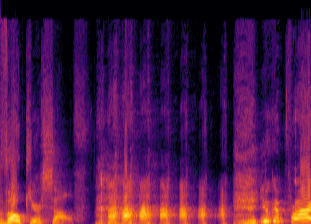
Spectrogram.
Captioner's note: laughs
